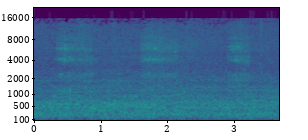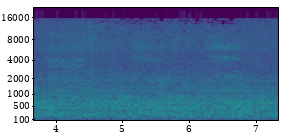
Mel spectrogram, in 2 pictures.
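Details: Silver tabby domestic cat purring with wide black pupils while looking up at a toy taken away from her; a steady soft rumbling purr with faint rhythmic pulses roughly every second.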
